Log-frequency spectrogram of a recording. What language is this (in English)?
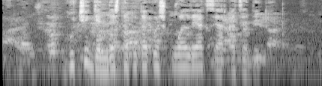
Basque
